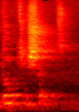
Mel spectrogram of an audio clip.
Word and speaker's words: Don Quichotte: le savez, puisque aujourd'hui, le fameux Don Quijote se prononce en français Don Quichotte, puisque nous avons récupéré ce conte populaire à une époque où le son se prononçait différemment.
